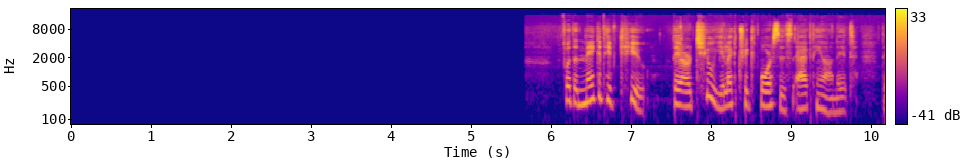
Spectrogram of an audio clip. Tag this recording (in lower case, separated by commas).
speech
